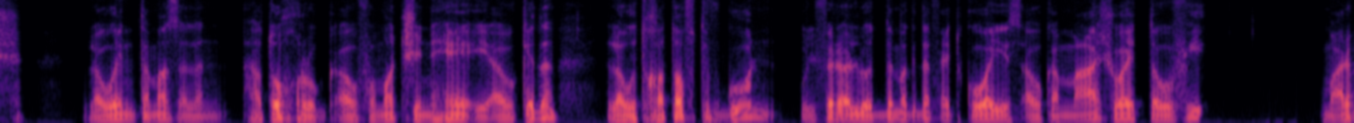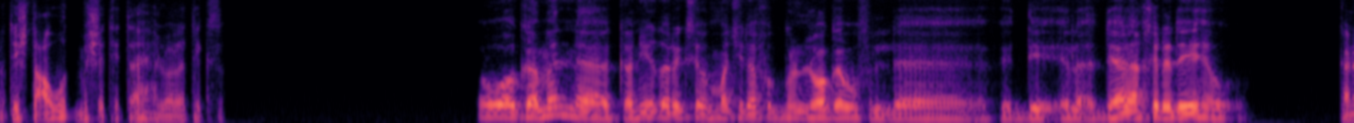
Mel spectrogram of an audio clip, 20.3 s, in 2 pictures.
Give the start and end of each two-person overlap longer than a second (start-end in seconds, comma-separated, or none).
none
